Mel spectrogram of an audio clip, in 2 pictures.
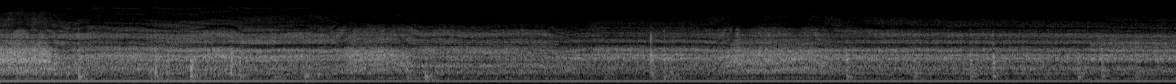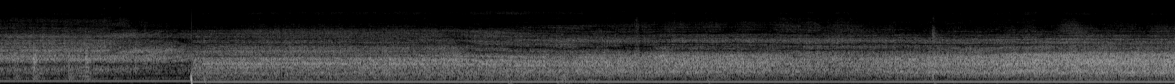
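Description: A gas torch roars with a steady hiss.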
